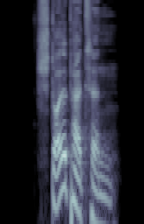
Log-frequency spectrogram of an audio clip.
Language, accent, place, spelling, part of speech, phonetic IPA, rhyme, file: German, Germany, Berlin, stolperten, verb, [ˈʃtɔlpɐtn̩], -ɔlpɐtn̩, De-stolperten.ogg
- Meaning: inflection of stolpern: 1. first/third-person plural preterite 2. first/third-person plural subjunctive II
